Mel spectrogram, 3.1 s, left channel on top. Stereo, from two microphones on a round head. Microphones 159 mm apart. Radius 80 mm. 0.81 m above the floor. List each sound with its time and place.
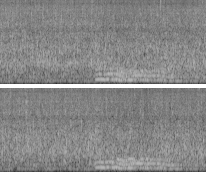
1.4 s a man speaking: 5° right (ahead or behind), 0.7 m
